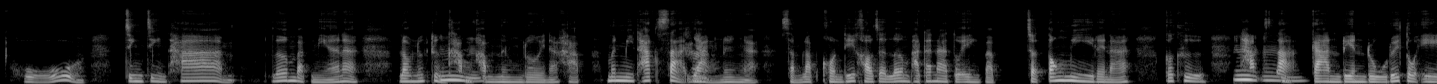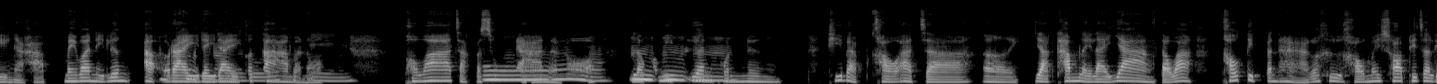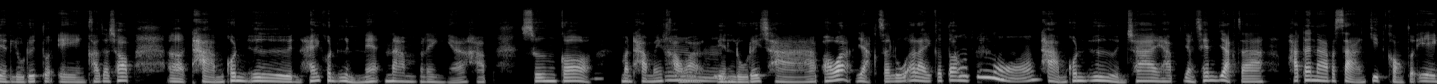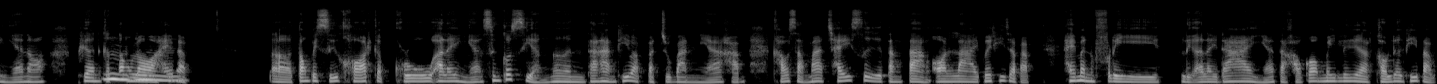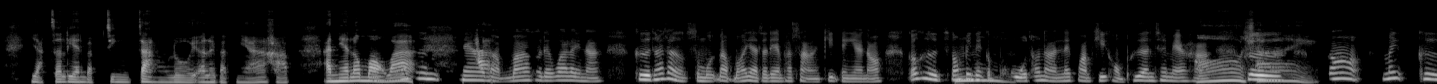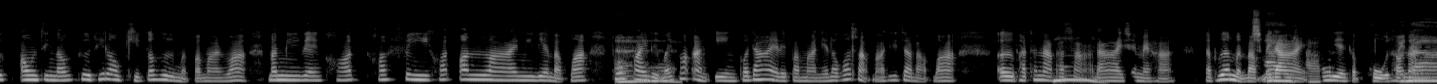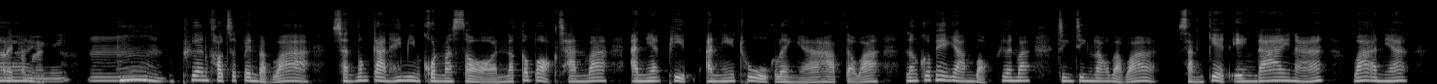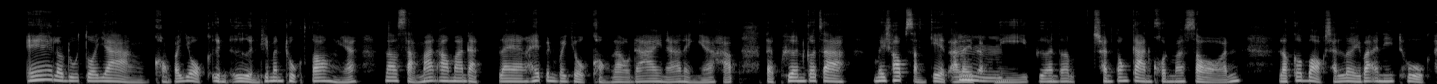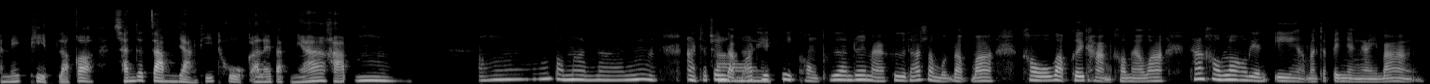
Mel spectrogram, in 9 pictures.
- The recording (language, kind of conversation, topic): Thai, podcast, ถ้าจะเริ่มพัฒนาตนเอง คำแนะนำแรกที่ควรทำคืออะไร?
- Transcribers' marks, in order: tapping; other background noise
